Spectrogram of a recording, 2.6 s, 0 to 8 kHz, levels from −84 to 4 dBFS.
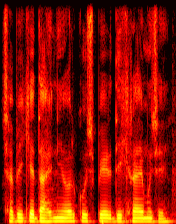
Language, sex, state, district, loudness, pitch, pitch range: Hindi, male, West Bengal, Alipurduar, -18 LUFS, 115 Hz, 110-120 Hz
